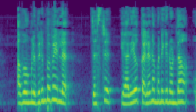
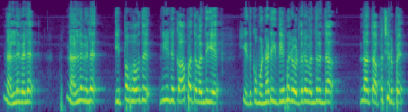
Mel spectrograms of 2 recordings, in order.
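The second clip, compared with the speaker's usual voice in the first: sobbing relief, acted; crying; 2 semitones higher than usual. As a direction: tearfully thank her for the rescue. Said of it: "இவ ஏன் இந்த நேரத்துக்கு அழுதுகிட்டு இருக்கா?".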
